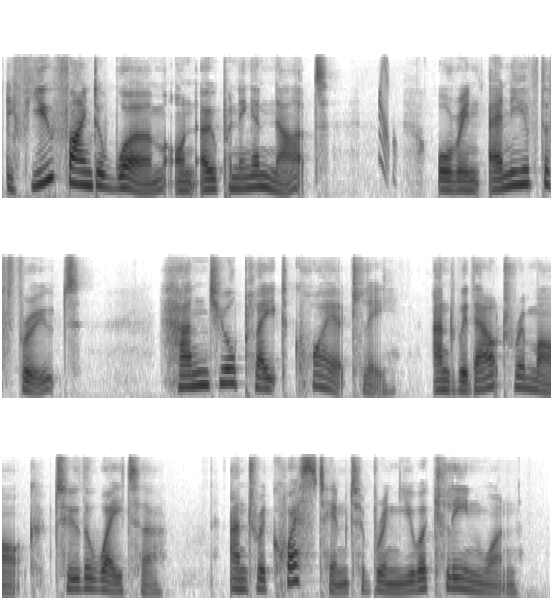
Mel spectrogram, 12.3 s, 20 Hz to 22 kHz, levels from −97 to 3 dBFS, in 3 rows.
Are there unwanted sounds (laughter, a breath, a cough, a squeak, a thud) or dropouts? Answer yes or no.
yes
